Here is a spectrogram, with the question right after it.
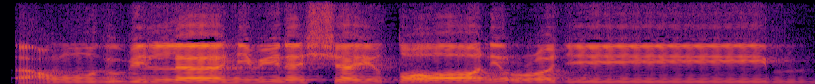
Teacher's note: A'udzu billah, di pangkal kerongkong, ain di pertengahan kerongkong, zal di hujung lidah, lafz jalalah dibaca nipis, dua harakat. Minasyaitan, nun baris atas naik di atas shin yang bersabdu.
